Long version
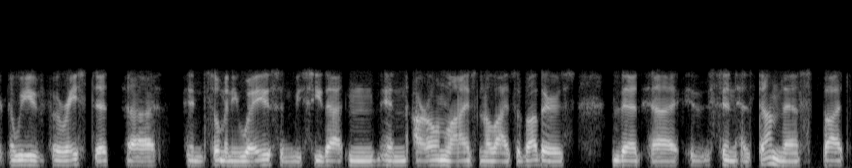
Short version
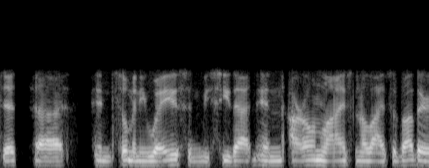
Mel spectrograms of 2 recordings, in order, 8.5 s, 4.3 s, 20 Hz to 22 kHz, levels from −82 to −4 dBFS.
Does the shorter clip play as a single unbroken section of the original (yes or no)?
no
